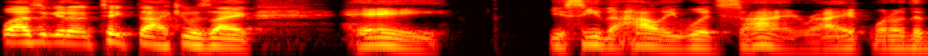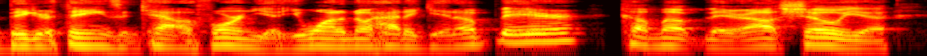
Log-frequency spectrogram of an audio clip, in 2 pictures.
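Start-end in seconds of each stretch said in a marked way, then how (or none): 1.7-9.1 low, default app narrator voice. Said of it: "that voice you did, like, the default voice for TikTok".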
